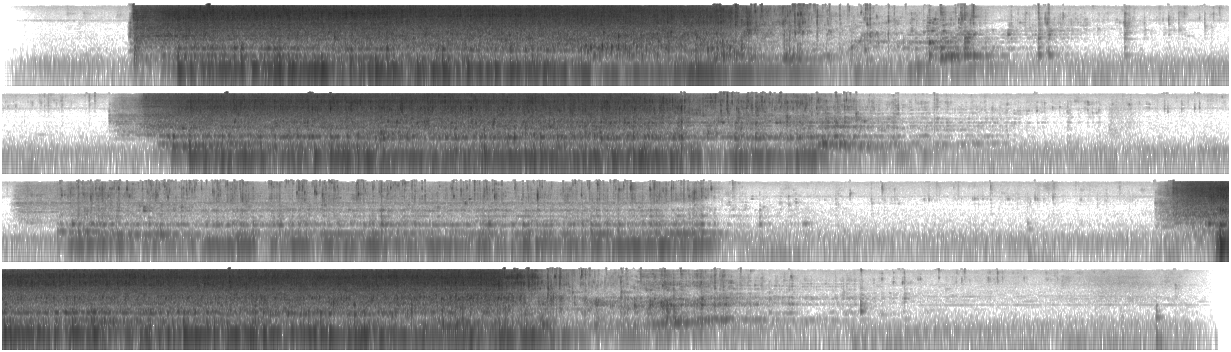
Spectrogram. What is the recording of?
Me running my sink faucet in my bathroom.
faucet, running, sink, drain, bathroom, drip, water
